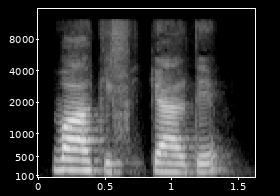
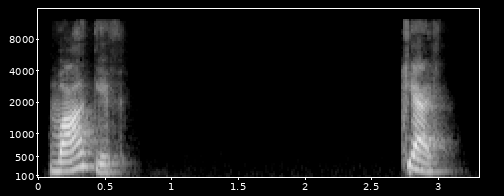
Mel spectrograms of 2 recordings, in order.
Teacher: xitab rolunda işlənərkən sözün vurğusu adətən bir heca əvvələ keçir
